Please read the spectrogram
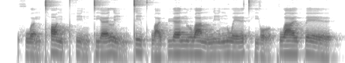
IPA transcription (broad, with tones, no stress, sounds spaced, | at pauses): x w ə̰˨˩ n t̪ʰ ɑ˥˩ ŋ pʰ ḭ˨˩ n t̪ j ɛ˧˥ l ḭ˨˩ ŋ t̪ i˥˩ pʰ w a˩ ɪ̯ p ɥ ɛ˥ n l w a˥˩ n n̪ i˧˥ n w e˧˥ ɪ̯ t̪ʰ j o̰˨˩ ʊ̯ k w a˥ ɪ̯ p e˥˩ ɪ̯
